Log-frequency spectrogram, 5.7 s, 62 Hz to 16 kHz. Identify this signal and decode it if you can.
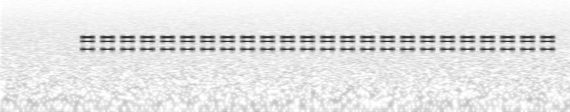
Telephone call progress tone (North American plan), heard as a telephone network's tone, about 1400, 2050, 2450, 2600 Hz, 0.1 s on and 0.1 s off. Off-hook warning tone.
